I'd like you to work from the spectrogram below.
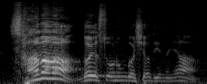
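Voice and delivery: loud cry on the first word, then easing. Retold or imitated. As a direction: call out defiantly to death, as a preacher quoting. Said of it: "이렇게 외쳐요".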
